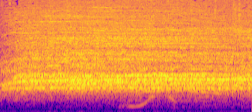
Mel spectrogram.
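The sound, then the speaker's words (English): An audience cheers to vote that the character Jim John was killed needlessly by the DM, in a loud, steady roar that holds without a break, with a rising whoop cutting through partway. “If you think Jim John was killed needlessly by the DM, go ahead and cheer.”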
